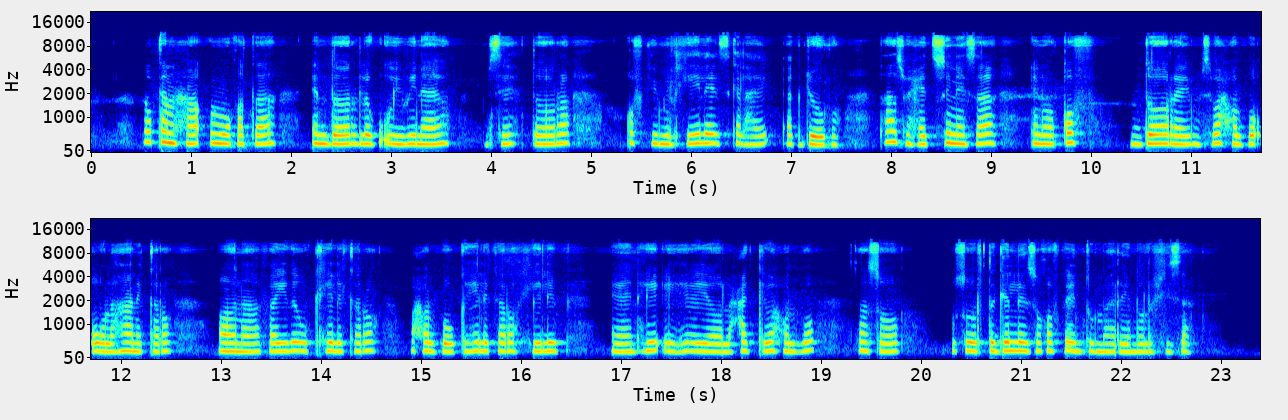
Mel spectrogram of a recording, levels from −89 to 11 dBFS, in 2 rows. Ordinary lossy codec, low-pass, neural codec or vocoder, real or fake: Opus, 24 kbps; 10.8 kHz; none; real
